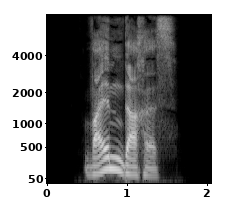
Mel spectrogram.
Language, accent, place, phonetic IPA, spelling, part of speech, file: German, Germany, Berlin, [ˈvalmˌdaxəs], Walmdaches, noun, De-Walmdaches.ogg
- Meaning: genitive singular of Walmdach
